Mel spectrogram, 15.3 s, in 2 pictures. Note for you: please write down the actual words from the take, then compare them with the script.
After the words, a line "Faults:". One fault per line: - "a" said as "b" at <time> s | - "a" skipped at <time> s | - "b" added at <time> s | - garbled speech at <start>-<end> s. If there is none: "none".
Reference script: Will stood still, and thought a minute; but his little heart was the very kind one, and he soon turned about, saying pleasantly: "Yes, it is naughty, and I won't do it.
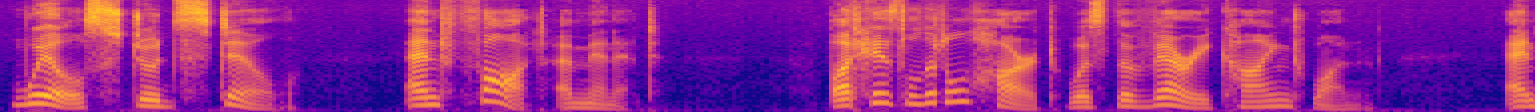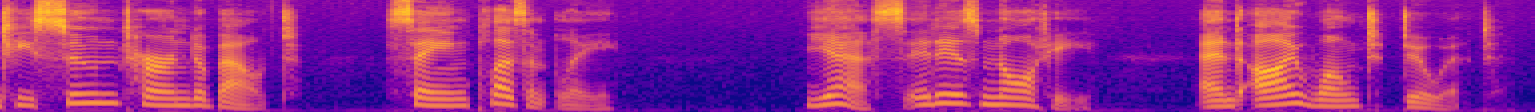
Will stood still, and thought a minute; but his little heart was the very kind one, and he soon turned about, saying pleasantly: "Yes, it is naughty, and I won't do it.
Faults:
none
